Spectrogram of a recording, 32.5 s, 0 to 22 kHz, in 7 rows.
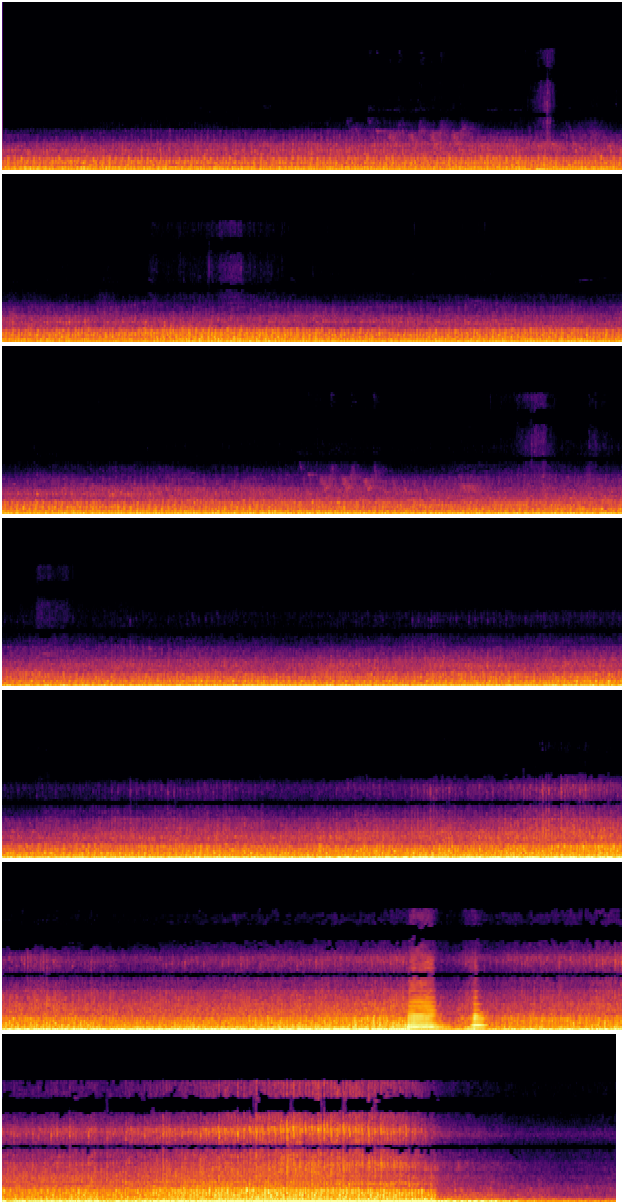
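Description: A Class 37 diesel locomotive's English Electric V12 engine running under power, getting steadily louder as the train approaches and comes up to pass beneath.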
